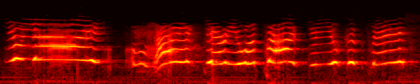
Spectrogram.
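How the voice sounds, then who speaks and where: Demented old witchlike madam: extremely high shrieks, menacing, accusatory, muffled noisy radio-drama sound. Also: takes it slowly, raised voice. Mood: frenzied fury. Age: older. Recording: muffled radio recording with faint noise.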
